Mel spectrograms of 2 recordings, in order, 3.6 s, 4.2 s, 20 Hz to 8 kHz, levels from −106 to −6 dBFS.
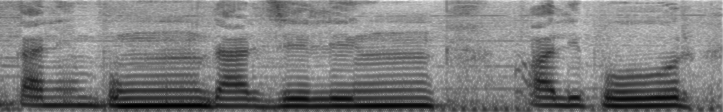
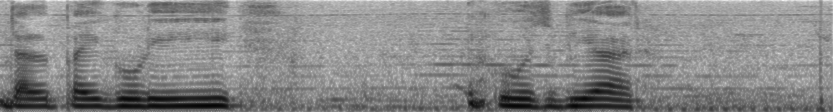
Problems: constant background noise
